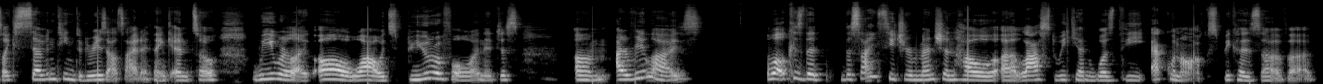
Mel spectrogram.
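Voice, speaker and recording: A teenage girl hosting her own podcast, talking casually in a rambling, self-deprecating way with lots of fillers, her voice hoarse and raspy. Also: medium pitch. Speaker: podcast host. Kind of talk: casual solo podcast monologue. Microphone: home recording mic.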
